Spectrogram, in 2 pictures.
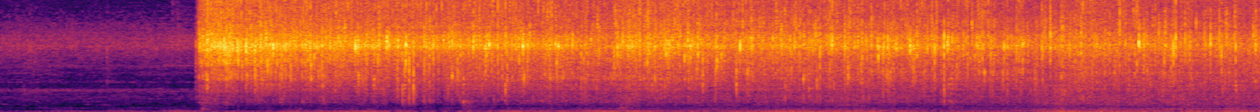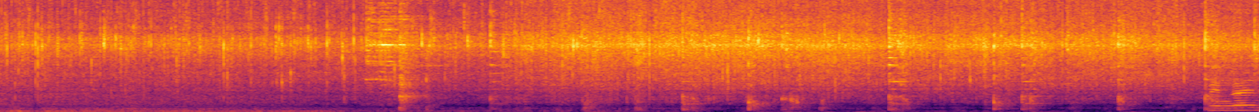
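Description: Sliced onions hitting hot oil in a metal kadai start sizzling suddenly about a second and a half in, then fry with a loud, steady hiss. From about twelve seconds in, a metal spatula scrapes and clicks against the pan as the onions are stirred.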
